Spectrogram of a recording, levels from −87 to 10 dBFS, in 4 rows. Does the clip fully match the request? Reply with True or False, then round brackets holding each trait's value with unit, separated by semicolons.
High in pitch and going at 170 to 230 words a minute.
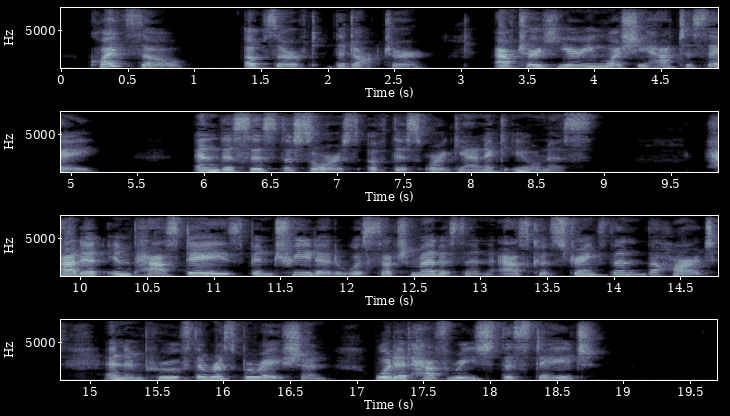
False (210 Hz; 140 wpm)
